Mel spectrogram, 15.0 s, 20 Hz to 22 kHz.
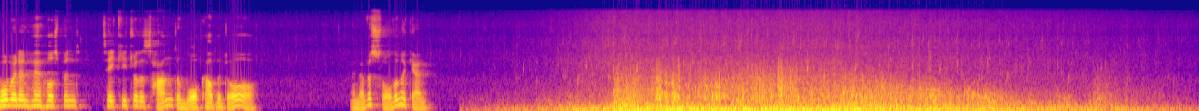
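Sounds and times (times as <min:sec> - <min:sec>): steady rain: 0:00.0 - 0:14.9
rolling thunder: 0:06.3 - 0:14.9.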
